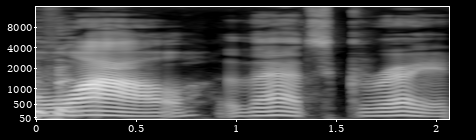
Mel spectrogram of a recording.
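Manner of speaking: put-on Southern American accent, drawn-out "wow". Showing off a southern accent on a quoted line, put-on southern accent. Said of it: "That's my southern accent".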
